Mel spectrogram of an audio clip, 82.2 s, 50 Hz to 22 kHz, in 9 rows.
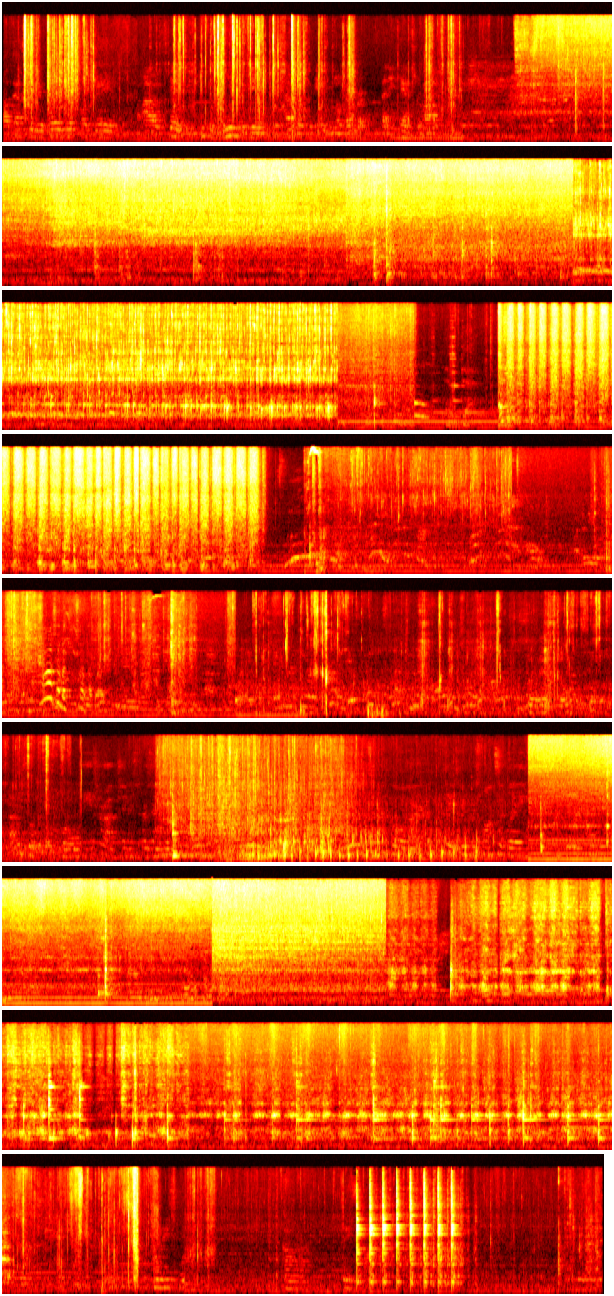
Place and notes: Ballantyne East, Charlotte, NC, USA - Audio Documentary, Sense of Places
Cooking with alison and making chicken pasta
16 September 2016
